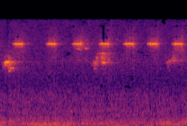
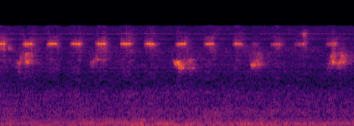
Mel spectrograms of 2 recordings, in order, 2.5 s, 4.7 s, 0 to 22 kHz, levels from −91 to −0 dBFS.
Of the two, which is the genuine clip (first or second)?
first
